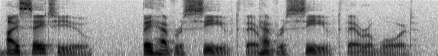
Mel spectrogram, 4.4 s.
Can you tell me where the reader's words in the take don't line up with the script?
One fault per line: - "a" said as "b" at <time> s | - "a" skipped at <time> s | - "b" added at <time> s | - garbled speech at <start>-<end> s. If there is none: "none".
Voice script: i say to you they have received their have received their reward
none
